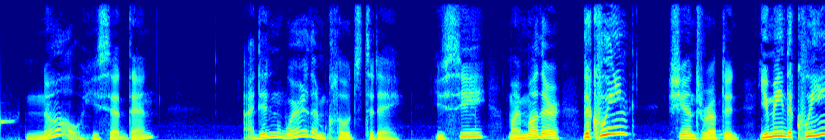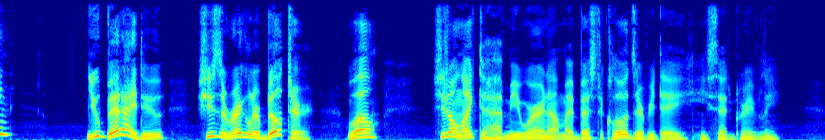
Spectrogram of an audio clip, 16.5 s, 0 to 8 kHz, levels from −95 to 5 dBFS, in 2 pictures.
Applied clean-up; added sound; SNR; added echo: none; none; none; none.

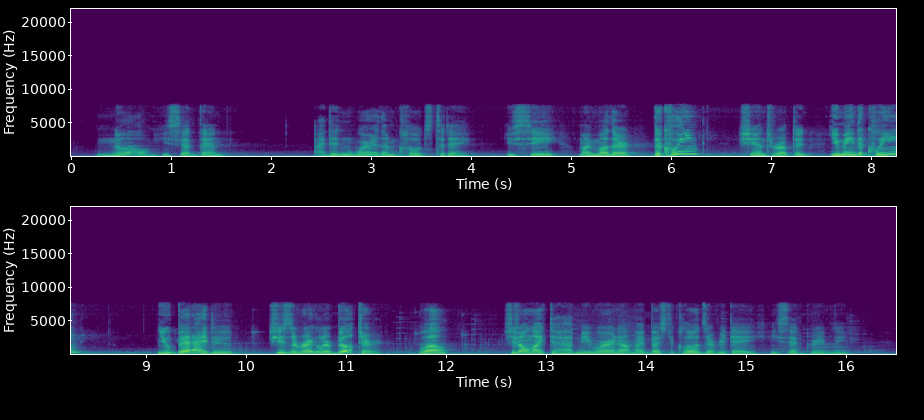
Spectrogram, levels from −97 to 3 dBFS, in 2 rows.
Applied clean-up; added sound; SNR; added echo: neural separator model SepFormer DNS4.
